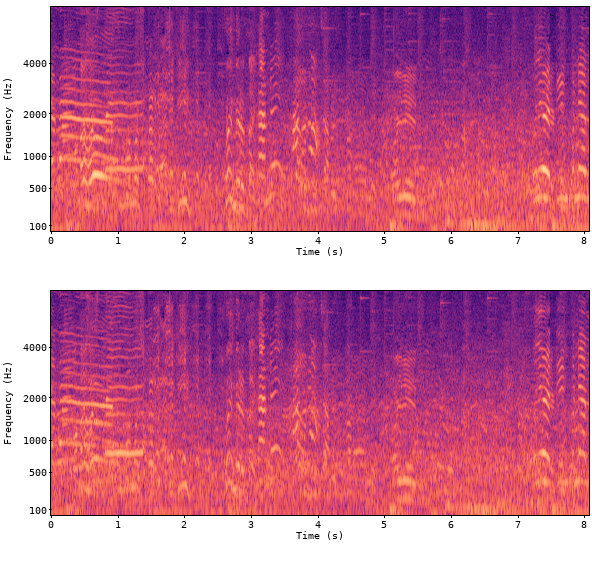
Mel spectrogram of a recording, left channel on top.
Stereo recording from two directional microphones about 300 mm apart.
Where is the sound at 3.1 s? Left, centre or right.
Centre.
